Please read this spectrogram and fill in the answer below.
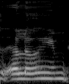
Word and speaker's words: Elohim: थे इब्रानी में एलोहिम, and this was pronounced as Elohim in Hebrew, जिसको इंग्लिश में कहा गया God Almighty, which is in English known as God Almighty.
